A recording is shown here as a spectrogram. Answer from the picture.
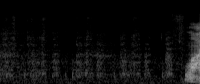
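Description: Marker writing on a paper worksheet: faint, irregular scratchy strokes.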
